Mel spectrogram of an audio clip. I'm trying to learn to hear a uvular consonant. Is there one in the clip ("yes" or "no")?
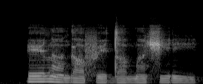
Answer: no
